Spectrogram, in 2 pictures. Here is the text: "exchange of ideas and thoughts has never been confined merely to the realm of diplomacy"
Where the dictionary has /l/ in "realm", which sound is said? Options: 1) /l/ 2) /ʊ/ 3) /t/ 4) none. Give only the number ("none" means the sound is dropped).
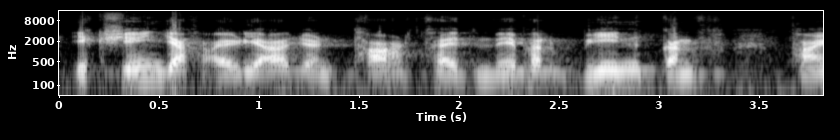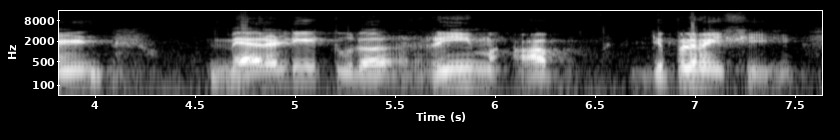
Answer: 4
